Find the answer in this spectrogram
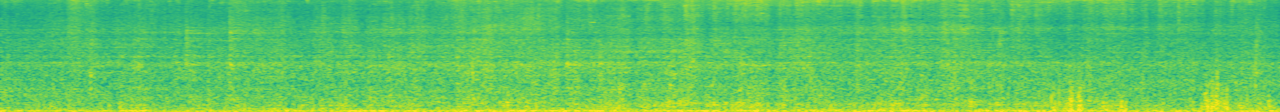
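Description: Norfolk Southern train rolling past, a steady rumble of railcars on the track with a few louder knocks near the end.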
